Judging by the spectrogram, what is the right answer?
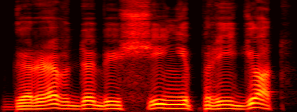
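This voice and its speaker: A man's voice: a little high, animated, takes it slowly, smooth, no echo, studio quality. A man reading an audiobook, voicing a stern young nobleman who speaks harshly and accusingly.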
